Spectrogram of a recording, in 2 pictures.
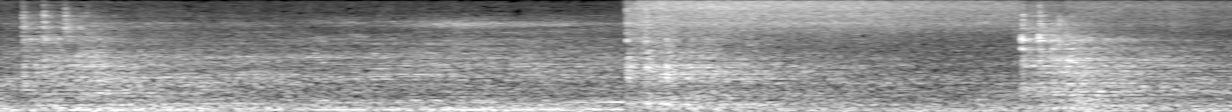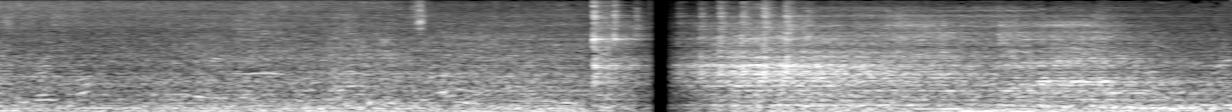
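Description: Loud theme-park ride show soundtrack playing in a tram: a dense mix of voices, music and vehicle effects. It cuts out to silence for an instant about nine and a half seconds in.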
